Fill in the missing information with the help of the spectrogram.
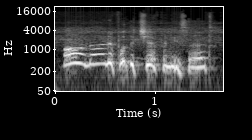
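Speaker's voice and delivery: squeaky mock gasp, very high; mock high-pitched panic. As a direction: shriek it like a cartoon. Mocking character's reaction.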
